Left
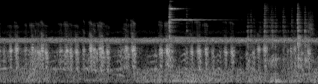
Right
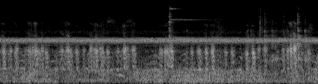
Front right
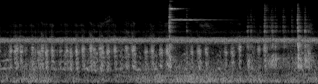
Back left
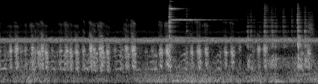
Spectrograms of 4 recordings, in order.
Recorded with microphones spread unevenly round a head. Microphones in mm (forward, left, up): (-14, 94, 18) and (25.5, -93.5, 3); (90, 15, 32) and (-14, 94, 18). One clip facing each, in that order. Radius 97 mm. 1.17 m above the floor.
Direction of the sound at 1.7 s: 75° left.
